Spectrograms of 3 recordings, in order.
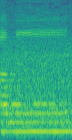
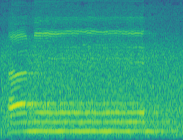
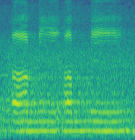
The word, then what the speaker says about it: amin: Kemudian yang kedua caranya dengan memendekkan hamzahnya atau alifnya. Kemudian memanjangkan mimnya tanpa ditasdid. Contohnya amin. Amin. Pertama tadi dengan memanjangkan alifnya dan mimnya dipanjangkan. Yang kedua tanpa memanjangkan alifnya tapi minnya dipanjangkan. Amin. Amin. Paham ya? Itu caranya. Nah, kedua-duanya jangan ditasdid. Jangan bilang ami amin amin. Jangan.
